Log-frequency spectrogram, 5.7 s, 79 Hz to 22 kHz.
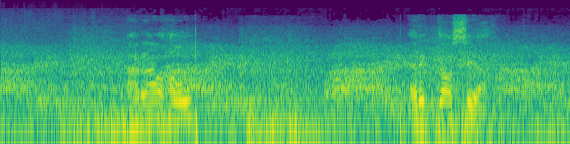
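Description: Stadium crowd noise in the football video game eFootball 2027 during a Real Madrid vs Barcelona match, a constant roar that swells in two loud bursts, under a commentator talking.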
